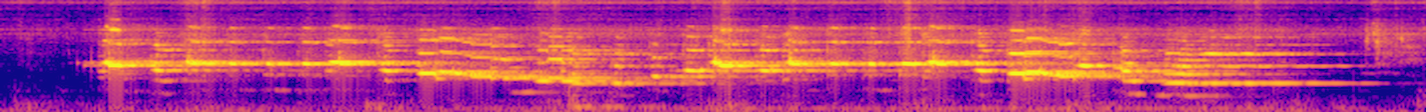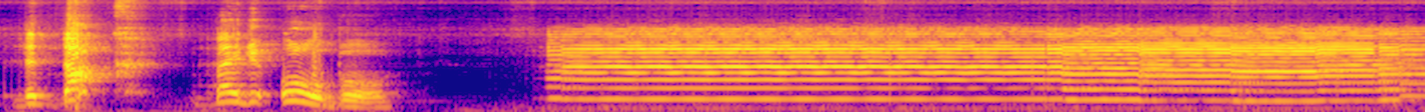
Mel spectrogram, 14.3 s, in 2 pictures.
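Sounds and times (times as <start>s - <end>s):
flute playing the bird's motif: 0.4s - 7.0s, 9.8s - 14.2s
speech: 7.2s - 9.2s.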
